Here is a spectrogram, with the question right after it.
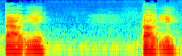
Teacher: So we get rid of the word how. The word about, we drop the first letter A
